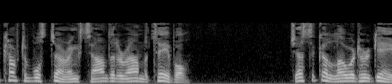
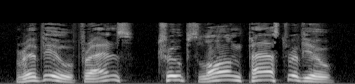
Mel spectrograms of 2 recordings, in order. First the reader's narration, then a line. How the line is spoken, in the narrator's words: the Duke intoned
